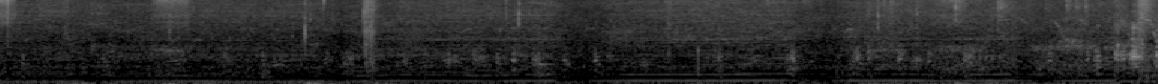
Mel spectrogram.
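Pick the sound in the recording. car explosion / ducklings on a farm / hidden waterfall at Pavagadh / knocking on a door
ducklings on a farm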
